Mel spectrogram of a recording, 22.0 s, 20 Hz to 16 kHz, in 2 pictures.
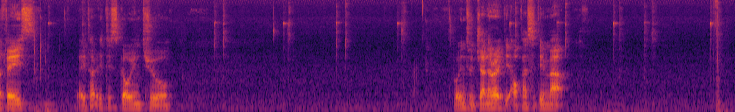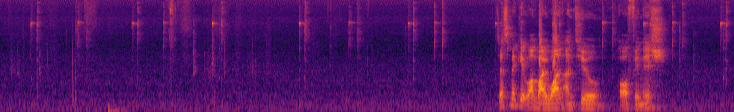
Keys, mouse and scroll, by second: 0.6 click, 1.4-3.4 drag, 3.4-4.4 right drag, 4.4-5.1 drag, 5.1 right click, 6.1 right click, 6.1-8.5 drag, 8.6-8.9 right drag, 9.1 click, 9.3 right click, 9.4-9.8 drag, 11.7 click, 13.5 click, 13.7-14.1 drag, 14.4-15.9 drag, 15.9-18.9 right drag, 19.1-20.3 drag, 20.3 right click.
